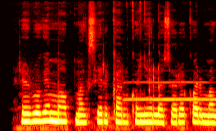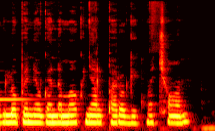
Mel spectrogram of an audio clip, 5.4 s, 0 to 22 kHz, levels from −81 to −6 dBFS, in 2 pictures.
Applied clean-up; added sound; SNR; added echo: classical method log-MMSE.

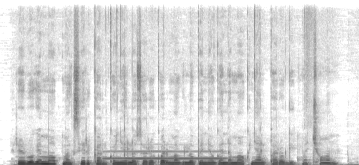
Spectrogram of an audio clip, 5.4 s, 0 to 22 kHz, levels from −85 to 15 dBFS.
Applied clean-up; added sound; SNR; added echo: none; Wind instrument, woodwind instrument; 17 dB; none.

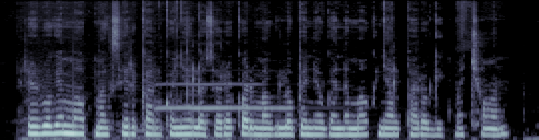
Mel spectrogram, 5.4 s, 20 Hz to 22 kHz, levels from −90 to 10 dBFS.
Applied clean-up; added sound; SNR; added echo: classical method spectral subtraction.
